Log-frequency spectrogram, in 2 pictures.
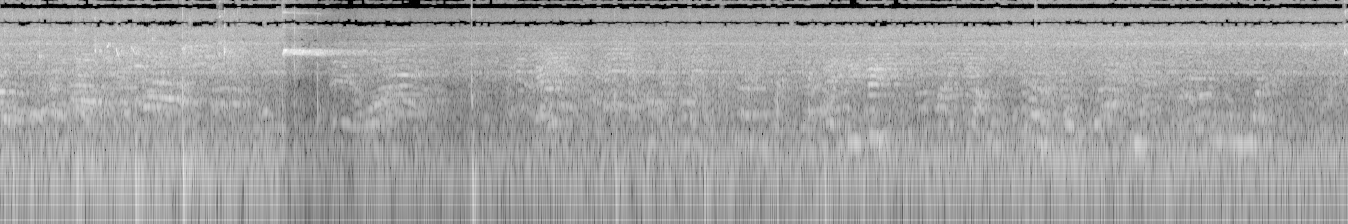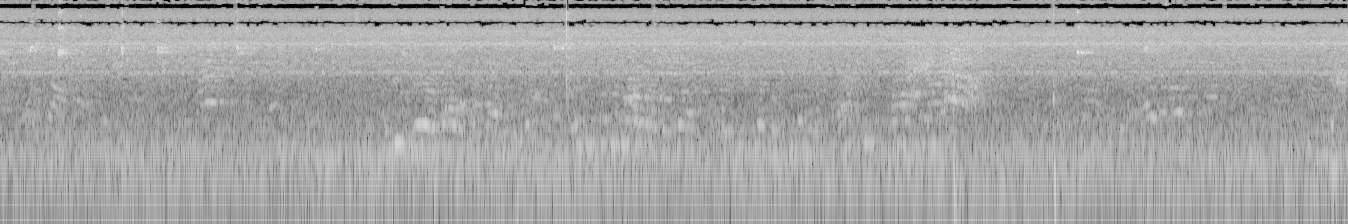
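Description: A crowd of spectators chatters and calls out.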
